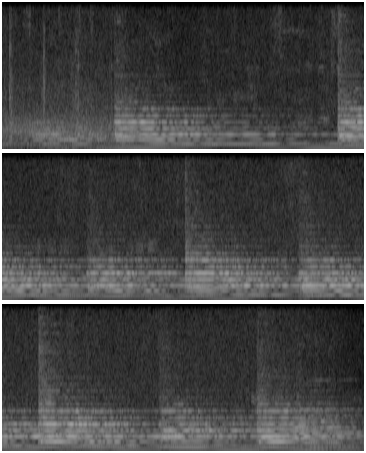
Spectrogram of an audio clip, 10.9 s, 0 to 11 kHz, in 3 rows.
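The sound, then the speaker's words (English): Friary church bells in Killarney ring steadily at 7:45 in the morning, with repeated strikes roughly every second or two whose rich overtones overlap and hum on between hits. The ringing is clear, with no voices. “Then 7:45, I hear the Friary bells.”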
